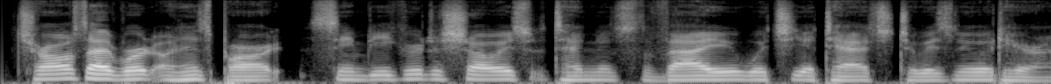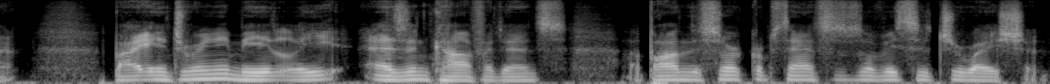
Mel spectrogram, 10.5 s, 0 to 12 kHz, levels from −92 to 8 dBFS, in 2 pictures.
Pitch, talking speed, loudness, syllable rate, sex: 120 Hz, 185 wpm, -21 LUFS, 6.2 syllables/s, male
